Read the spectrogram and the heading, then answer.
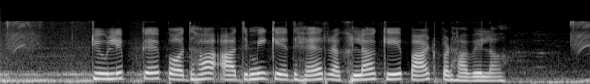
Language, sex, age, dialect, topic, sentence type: Bhojpuri, female, 18-24, Northern, agriculture, statement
